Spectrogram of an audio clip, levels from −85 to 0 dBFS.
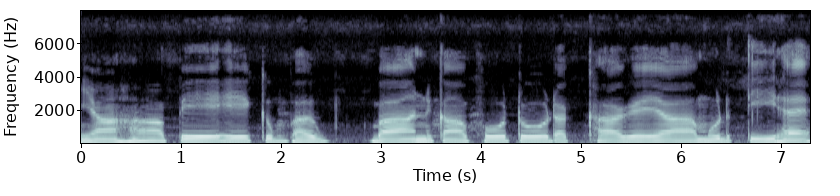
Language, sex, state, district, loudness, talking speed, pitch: Hindi, male, Bihar, West Champaran, -13 LUFS, 90 wpm, 150 Hz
